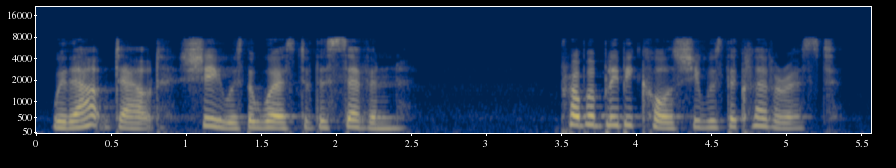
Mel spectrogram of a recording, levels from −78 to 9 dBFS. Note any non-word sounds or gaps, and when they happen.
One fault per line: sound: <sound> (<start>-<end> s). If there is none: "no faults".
no faults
